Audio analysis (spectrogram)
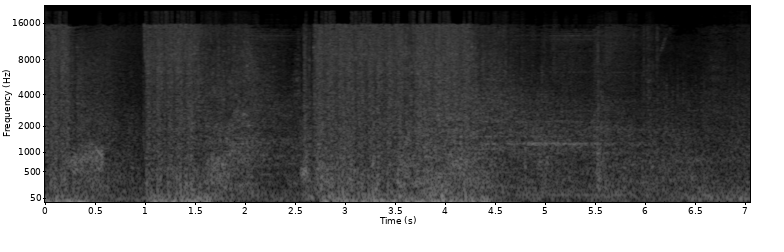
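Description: A Dead Orbit Extremophile 011 auto rifle in a video game fires in rapid sustained bursts, loud and dense, with brief pauses between volleys.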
